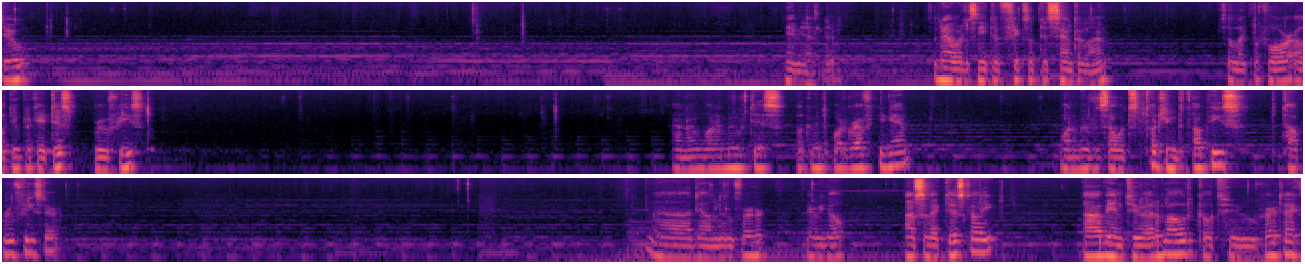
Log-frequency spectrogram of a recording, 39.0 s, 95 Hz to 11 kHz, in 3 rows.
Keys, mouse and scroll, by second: 0.6 g, 2.7-5.5 middle drag, 5.5 g, 7.4 scroll down 2, 7.7-10.4 middle drag, 10.4-10.8 scroll up 2, 10.8 middle click, 11.4 Tab, 12.4 click, 14.4 shift+d, 17.0-18.3 middle drag, 18.3 g, 21.7 click, 22.2-22.9 scroll up 4, 22.9-23.5 shift+middle drag, 23.5-24.0 scroll up 4, 24.0-24.4 shift+middle drag, 24.4-25.3 scroll up 3, 25.3-26.0 scroll up 1, 26.0 g, 32.2 g, 34.8 click, 36.2 Tab, 38.4-39.0 drag.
